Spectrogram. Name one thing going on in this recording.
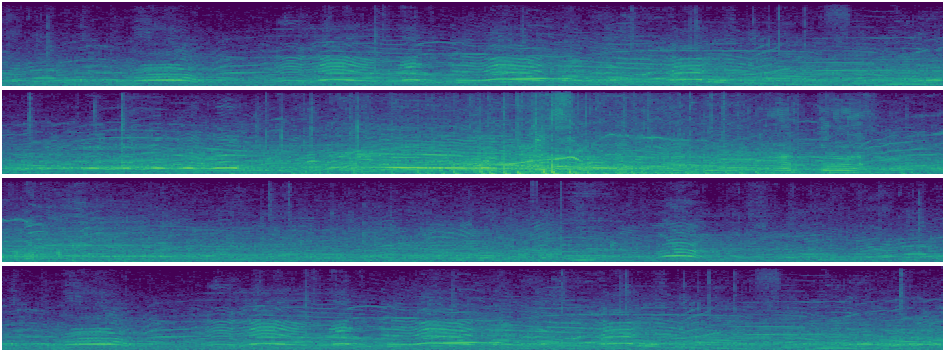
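A crowd of men chatter and call out outdoors.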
